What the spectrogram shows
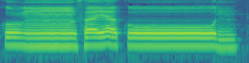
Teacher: نون ساکن کے بعد حروف اقفا کا فا آیا، اخفا حقیقی ہوگا، یکو کو واو مدہ ہے، نون وقف کی صورت پہ نون ساکن پڑھا جائے گا، وقف بالاسکان ہوگا، مد العارض وقفی ہوگا، 3 سے 5 الف کی مقدار کے برابر کھینچ کر وقف کریں گے۔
